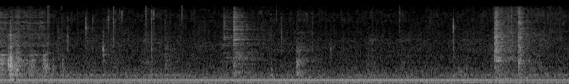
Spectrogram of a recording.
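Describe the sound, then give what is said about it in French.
Grenaille potatoes sizzle in fat in a pan taken off the heat and are stirred to coat them. A steady, soft frying hiss is broken by a few light clinks and scrapes of a utensil against the pan, over a constant low hum. “Ensuite, les pommes grenailles. On les retire du feu bien enrober les pommes grenailles avec la grasse.”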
